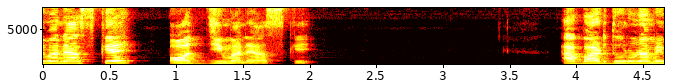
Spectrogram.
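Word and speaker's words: oggi: ইংরেজিতে যেটাকে বলি টুডে এটাকে আমরা ইতালিতে বলবো অজ্জি অজ্জি মানে হচ্ছে আজকে বলুন তো কি মানে আজকে অজ্জি মানে আজকে আবার ধরুন আমি বলতেছি এখন এখন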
